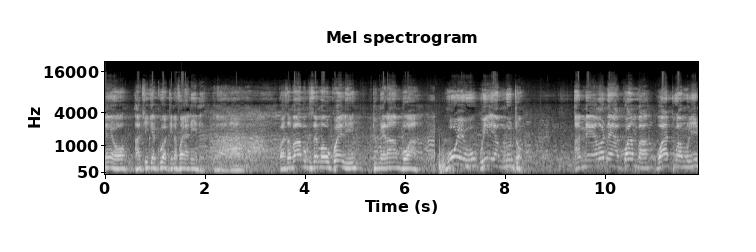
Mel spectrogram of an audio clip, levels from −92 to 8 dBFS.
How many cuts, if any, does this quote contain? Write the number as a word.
one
